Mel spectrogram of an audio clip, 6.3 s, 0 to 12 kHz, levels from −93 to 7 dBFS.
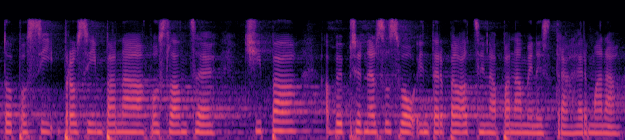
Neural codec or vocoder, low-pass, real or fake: none; 7.2 kHz; real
